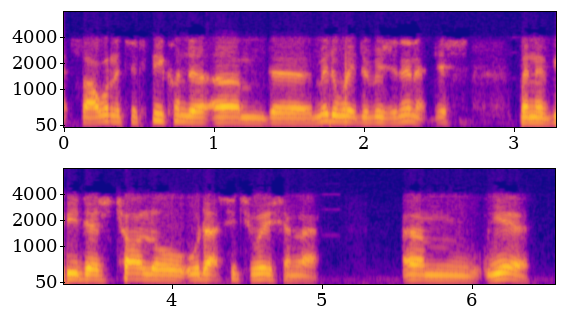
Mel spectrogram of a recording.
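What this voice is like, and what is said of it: South London accent. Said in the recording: “I'm calling from South London, innit? ... I definitely hear the accent.”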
